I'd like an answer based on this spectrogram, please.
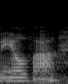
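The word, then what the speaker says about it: Ailbhe: In the medieval times, Ailbe commonly had a H in it, but these days, if there's a H in it, people generally think it's a girl's name, Ailva.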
